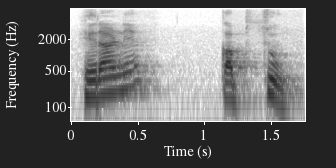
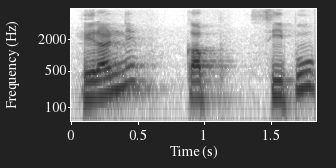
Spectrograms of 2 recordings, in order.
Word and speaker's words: हिरण्यकशिपु: फिर बराह अवतार हिरण्यक्ष और नरसिंह अवतार द्वारा हिरण्यकप्सु, सॉरी थोड़ा सा प्रोनाउंसिएशन में प्रॉब्लम हो रही है, हिरण्यकशिपु का वध।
